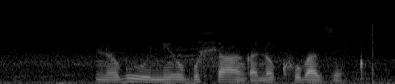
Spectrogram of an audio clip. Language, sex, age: Xhosa, male, 20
